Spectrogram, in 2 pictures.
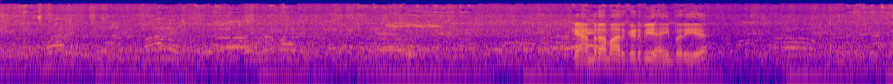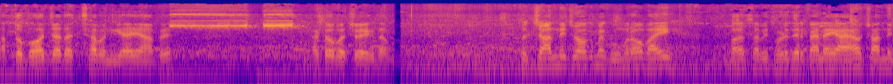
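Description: A busy street crowd murmurs in the background.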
